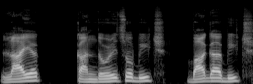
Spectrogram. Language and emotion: Goan Konkani, neutral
